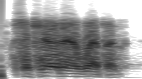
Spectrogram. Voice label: radio bot under fire friendly, Counter-Strike swat; Global Offensive; player vo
